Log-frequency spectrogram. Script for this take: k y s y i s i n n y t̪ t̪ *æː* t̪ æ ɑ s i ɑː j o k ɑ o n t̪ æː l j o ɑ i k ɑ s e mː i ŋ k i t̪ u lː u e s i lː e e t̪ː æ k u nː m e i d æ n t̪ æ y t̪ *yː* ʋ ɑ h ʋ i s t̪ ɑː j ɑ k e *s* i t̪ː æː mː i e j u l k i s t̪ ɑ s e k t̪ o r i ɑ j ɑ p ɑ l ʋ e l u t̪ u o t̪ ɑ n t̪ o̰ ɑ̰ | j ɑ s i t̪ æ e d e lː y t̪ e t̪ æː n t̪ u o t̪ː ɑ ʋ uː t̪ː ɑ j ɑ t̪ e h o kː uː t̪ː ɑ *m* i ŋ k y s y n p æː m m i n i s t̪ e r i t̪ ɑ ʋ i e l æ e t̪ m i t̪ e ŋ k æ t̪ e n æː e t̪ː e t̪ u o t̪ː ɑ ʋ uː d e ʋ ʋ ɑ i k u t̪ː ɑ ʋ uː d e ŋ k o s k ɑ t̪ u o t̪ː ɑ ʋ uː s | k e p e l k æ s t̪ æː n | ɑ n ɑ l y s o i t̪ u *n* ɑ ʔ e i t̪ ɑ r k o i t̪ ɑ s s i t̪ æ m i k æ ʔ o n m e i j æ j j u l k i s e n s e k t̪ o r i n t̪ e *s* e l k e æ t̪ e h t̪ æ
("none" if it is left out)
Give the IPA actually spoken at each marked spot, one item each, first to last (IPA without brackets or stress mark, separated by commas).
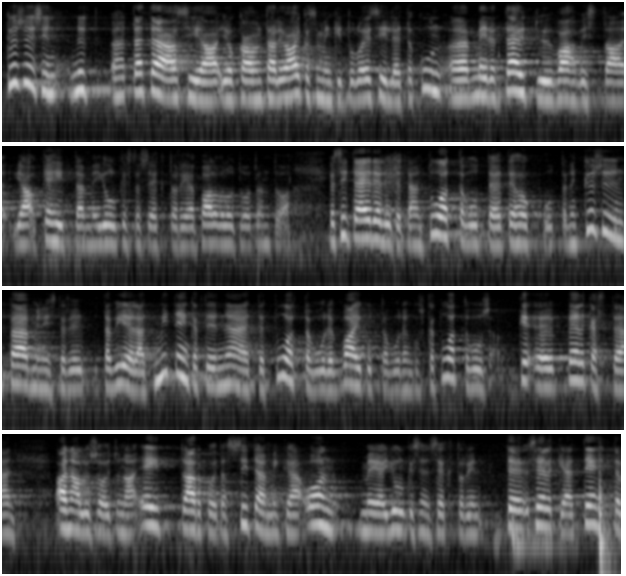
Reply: æ, yː, h, n, n, s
